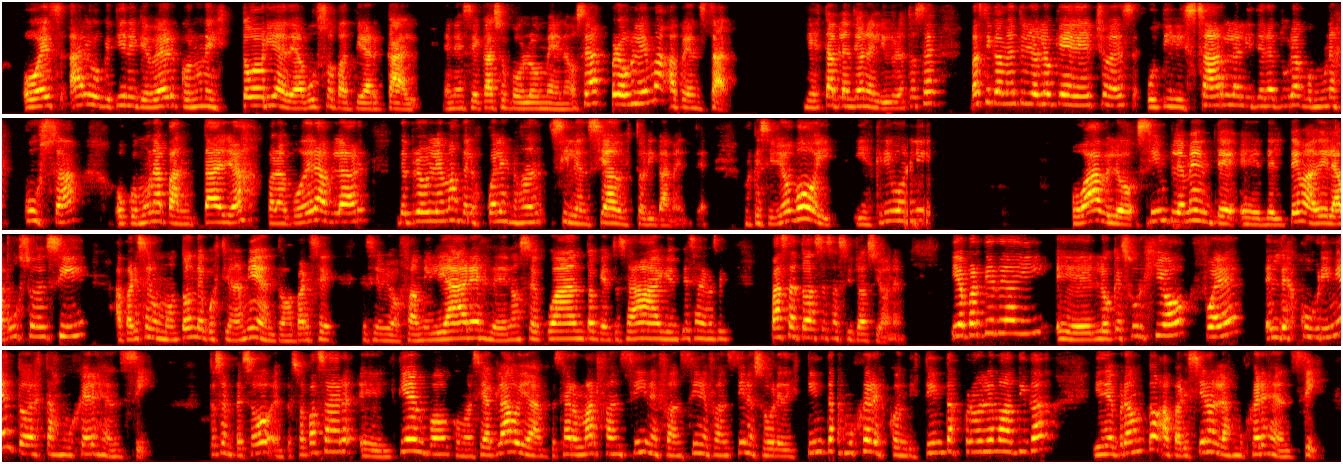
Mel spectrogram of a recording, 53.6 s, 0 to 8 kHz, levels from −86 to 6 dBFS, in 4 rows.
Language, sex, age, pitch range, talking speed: Spanish, female, 20-39, 185-265 Hz, 165 wpm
